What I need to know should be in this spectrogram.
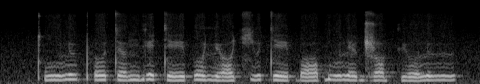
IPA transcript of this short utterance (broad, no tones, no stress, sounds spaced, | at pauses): tʼ u l ɯ pʼ o t ə ŋ ɡ e t e p o lʲ ɔ t͡ɕ ɯ t e ɓ ɔ ɓ u l e ɖ͡ʐ ɔ kʲ o l ɯ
